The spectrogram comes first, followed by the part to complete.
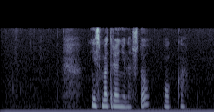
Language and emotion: Russian, neutral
